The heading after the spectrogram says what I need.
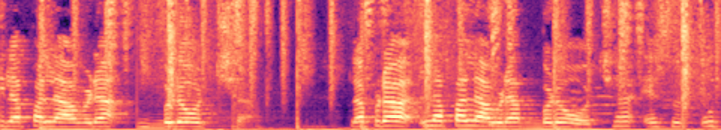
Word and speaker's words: brocha: Se escribe B-R-O-C-H-A y el sonido cha es fuerte, brocha.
